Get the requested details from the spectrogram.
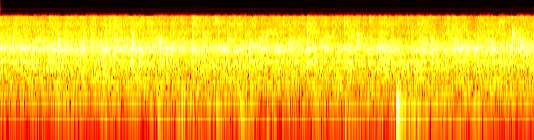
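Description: A crowd applauds steadily, a dense, even wash of clapping that holds at a constant loudness throughout with no pauses, and one brief sharper knock partway through.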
